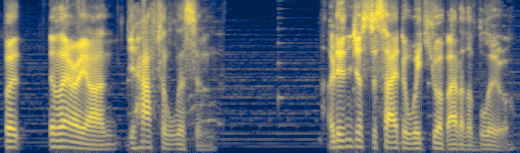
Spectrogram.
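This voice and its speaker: A man voicing a gentle, melancholy female shuttle AI, earnestly explaining as it fades in a visual novel. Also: fairly low pitch, fairly quick, soft background music. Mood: grave warning.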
